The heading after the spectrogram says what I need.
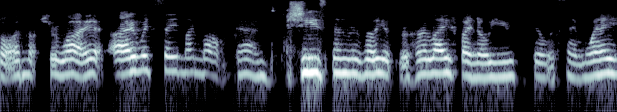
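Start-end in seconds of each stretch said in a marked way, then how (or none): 1.2-4.6 emotional, choking up, voice catching. Asked who had the biggest impact on them, emotional, choking up. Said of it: "sorry, I get emotional".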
